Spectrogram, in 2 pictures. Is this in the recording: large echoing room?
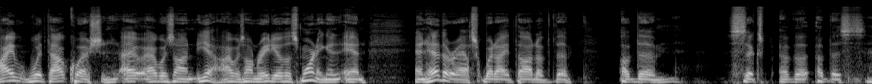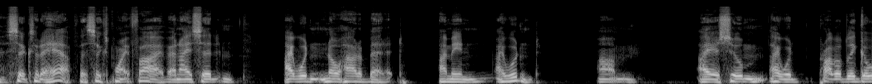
no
